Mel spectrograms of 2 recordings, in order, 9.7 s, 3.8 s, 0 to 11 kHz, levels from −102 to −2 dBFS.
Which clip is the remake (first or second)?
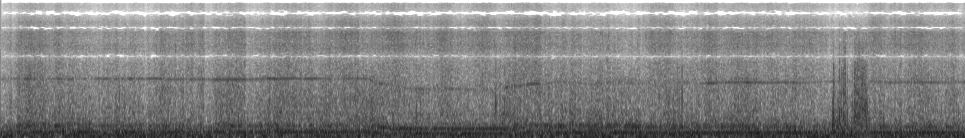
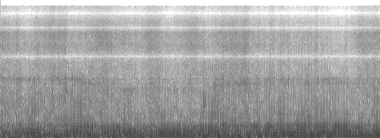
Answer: second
